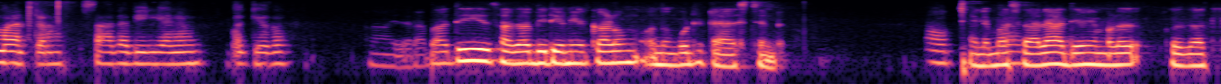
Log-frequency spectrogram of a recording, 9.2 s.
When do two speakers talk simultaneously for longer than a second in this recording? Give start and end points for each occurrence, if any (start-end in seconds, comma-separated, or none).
none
